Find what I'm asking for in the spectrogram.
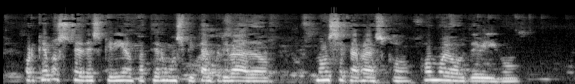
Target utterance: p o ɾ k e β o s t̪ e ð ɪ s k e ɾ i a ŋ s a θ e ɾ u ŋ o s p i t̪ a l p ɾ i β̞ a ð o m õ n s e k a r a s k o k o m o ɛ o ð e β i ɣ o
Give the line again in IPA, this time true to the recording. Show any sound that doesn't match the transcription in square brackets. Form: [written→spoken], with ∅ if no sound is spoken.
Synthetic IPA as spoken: p o ɾ k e β o s t̪ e ð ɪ s k e ɾ i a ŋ [s→f] a θ e ɾ u ŋ o s p i t̪ a l p ɾ i β̞ a ð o m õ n s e k a r a s k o k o m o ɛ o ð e β i ɣ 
